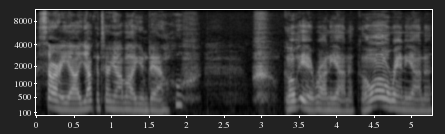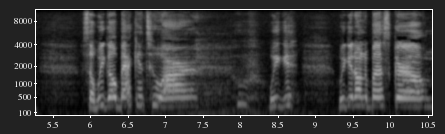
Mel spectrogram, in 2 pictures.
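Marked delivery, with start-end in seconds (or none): 0.0-5.3 dropped low and soft, calming down; lowered voice. Real, not acted. Reining herself in after ranting at viewers, lower and softer. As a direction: pull it back, speaking lower and softer. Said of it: "let me lower my voice".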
